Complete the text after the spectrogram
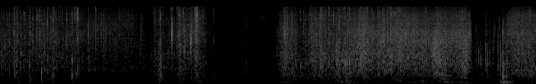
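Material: Paper.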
